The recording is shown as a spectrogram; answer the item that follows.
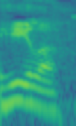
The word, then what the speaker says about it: Gila: heia is it hea do I pronounce the h the hea monsters hila heila monsters works thank you to Star for that one I will or Hala he oh I'm going to say hila it's like Hilo copter but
